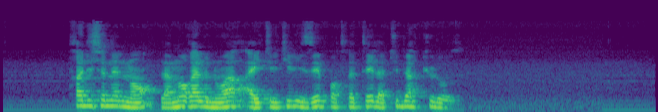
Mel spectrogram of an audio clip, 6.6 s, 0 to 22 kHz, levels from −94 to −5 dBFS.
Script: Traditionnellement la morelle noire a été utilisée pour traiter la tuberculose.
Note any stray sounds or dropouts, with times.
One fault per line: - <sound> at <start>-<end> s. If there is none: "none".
none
